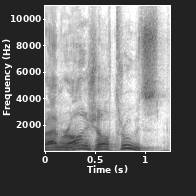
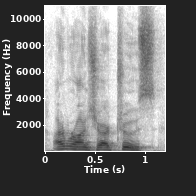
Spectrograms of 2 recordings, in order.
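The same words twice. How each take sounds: First: It is spoken with a thick French accent. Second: It is spoken in a plain, unaccented voice. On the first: "In a thick French accent" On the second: "Ends with thick French accent"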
